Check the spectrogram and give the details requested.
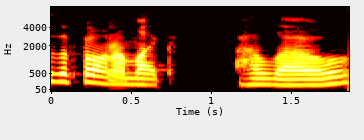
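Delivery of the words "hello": quiet, hushed, soft voice. Retelling answering the phone late at night in bed: imitating a quiet hello. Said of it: "And I'm trying to be quiet".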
